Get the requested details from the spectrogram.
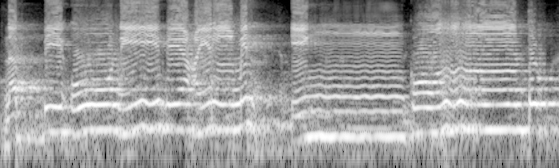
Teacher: Nah, bi'ilmin jangan dengung.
